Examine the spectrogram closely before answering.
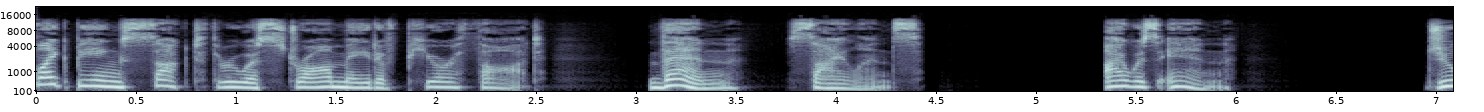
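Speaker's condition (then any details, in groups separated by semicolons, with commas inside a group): No condition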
